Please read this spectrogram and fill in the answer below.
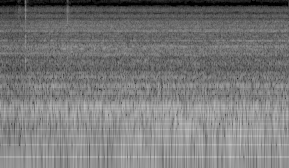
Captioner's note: ligher strikes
